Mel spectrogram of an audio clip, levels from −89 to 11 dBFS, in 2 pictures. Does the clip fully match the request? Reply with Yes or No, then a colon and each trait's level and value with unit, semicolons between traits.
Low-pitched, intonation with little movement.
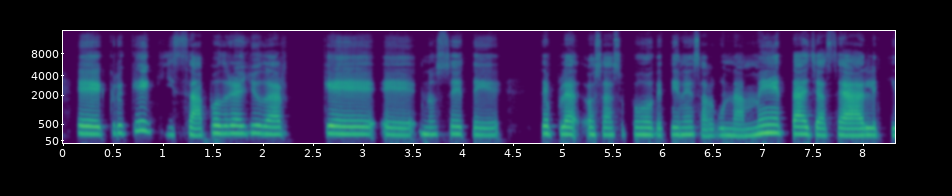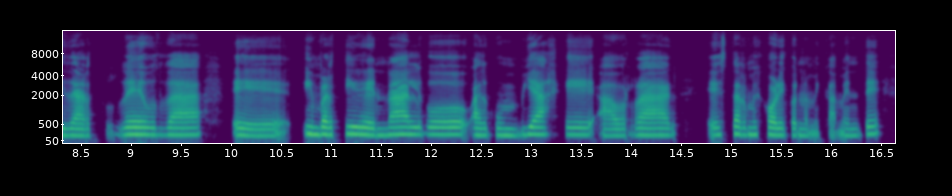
No: high, 195 Hz; narrow, 2.1 semitones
